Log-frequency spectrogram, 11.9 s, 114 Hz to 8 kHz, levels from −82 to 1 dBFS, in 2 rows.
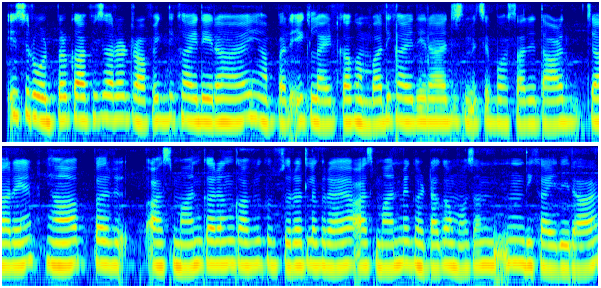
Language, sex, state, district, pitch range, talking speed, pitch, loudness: Hindi, female, Jharkhand, Jamtara, 205-220 Hz, 230 wpm, 215 Hz, -29 LUFS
